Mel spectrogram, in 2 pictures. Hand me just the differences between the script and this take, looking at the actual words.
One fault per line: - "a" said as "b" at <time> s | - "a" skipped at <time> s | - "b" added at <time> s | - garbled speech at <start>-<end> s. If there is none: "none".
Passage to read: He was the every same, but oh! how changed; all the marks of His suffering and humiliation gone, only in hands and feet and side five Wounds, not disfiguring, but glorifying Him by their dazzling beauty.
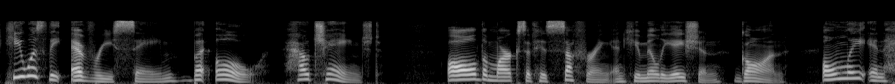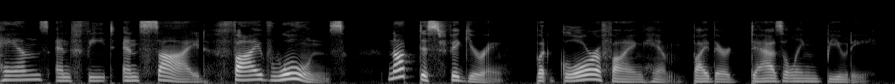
none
